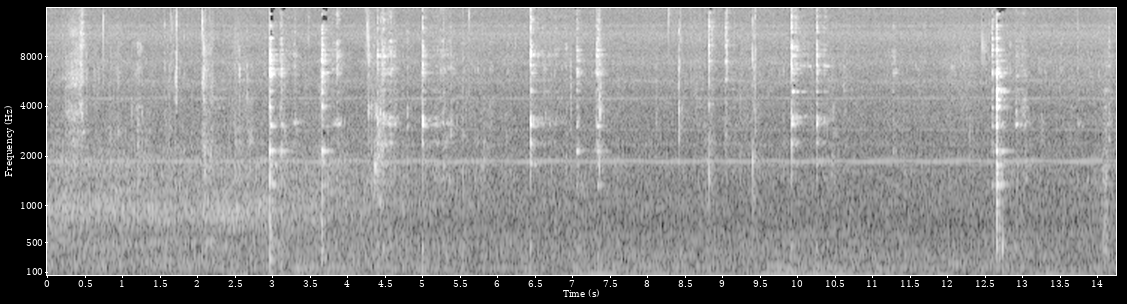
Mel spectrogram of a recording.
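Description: Fork clinking and scraping on a plate while spaghetti and sausage are eaten, with chewing between. The clicks come irregularly, and the sharpest clink comes near the end.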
